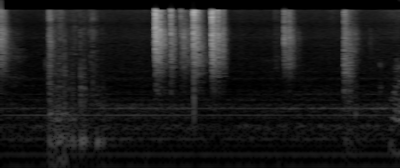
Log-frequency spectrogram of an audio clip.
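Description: Mesh drying trays of a food dehydrator being slid out and handled: a series of light clatters and clicks spaced about half a second to a second apart, over a steady low hum.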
